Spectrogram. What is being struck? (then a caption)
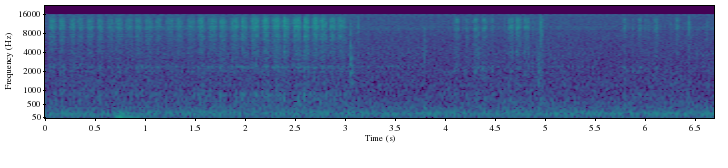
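Graphite pencil on a paper sheet. A wooden graphite pencil held in the fingers rubs and hatches across a flat sheet of graph paper in short strokes. It makes a soft, dry, bright scratching that grows into a quick rhythmic burst of strokes before settling into lighter, sparser scratches. A faint low hum sits steadily underneath.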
